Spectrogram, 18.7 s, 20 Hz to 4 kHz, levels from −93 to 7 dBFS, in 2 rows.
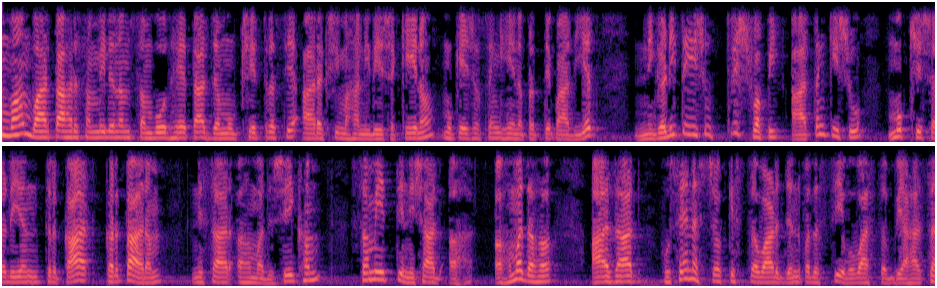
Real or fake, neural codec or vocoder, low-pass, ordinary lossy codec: fake; vocoder, 44.1 kHz, 128 mel bands every 256 samples, BigVGAN v2; 3.6 kHz; Opus, 64 kbps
